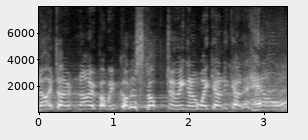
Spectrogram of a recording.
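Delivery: put-on high, laughing child's voice; high, giggly child explaining; young boy. Young self answers friend.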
